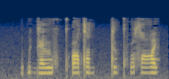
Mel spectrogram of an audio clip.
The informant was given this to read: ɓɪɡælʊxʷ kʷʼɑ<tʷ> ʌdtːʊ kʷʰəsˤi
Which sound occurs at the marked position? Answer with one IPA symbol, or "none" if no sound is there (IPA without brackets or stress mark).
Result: tˤ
